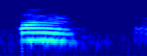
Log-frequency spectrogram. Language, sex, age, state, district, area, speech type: Kannada, female, 60+, Karnataka, Chitradurga, rural, conversation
